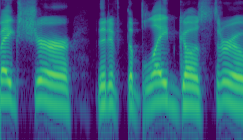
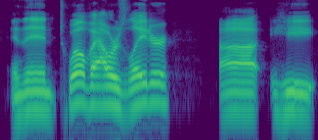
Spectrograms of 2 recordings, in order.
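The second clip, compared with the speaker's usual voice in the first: usual speaking voice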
